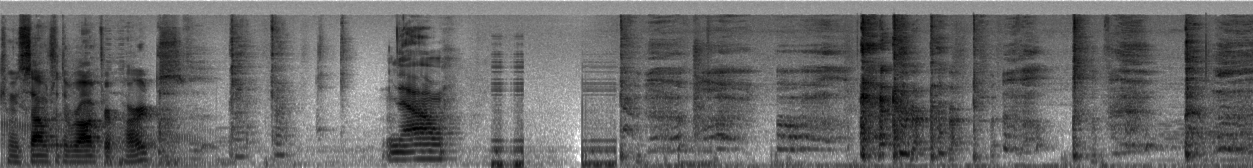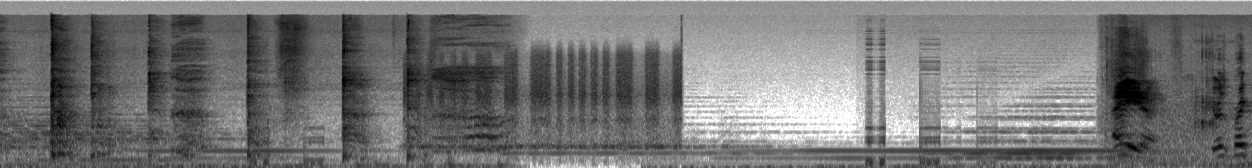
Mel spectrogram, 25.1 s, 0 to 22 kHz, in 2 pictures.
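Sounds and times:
men coughing and grunting: 0:01.6 - 0:03.1, 0:06.1 - 0:17.6
background music: 0:08.6 - 0:24.2.

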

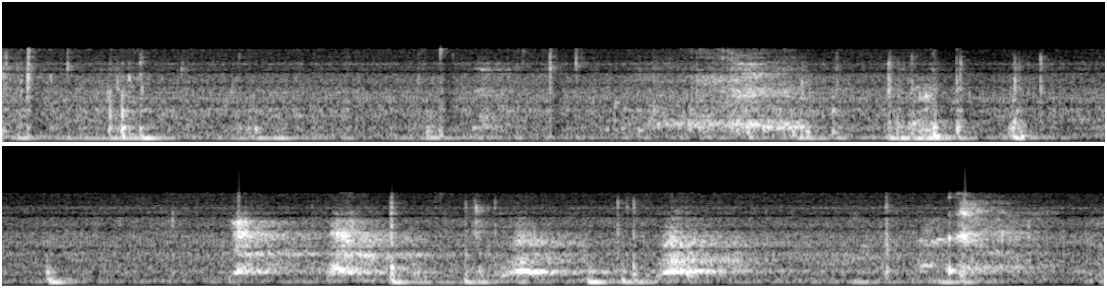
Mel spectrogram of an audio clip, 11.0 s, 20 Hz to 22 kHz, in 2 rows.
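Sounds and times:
dog barking: 0:06.7 - 0:09.4.

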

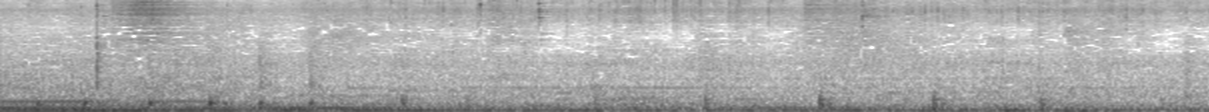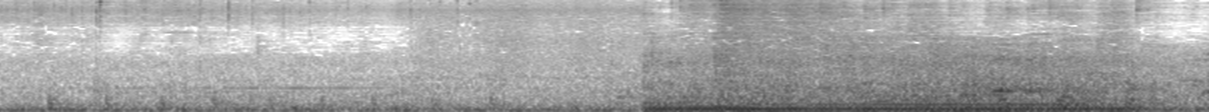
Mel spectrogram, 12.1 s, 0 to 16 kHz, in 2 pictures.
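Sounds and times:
meat sizzling on a grill: 0:00.0 - 0:11.8
steady low hum: 0:09.2 - 0:11.9.

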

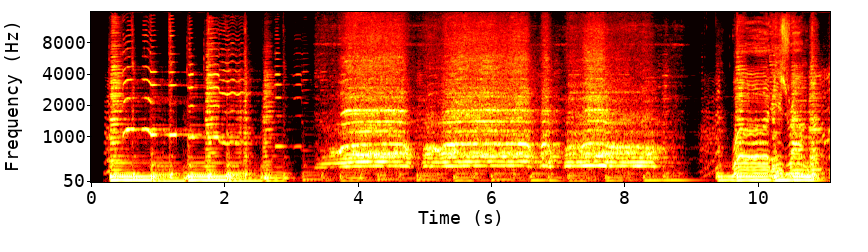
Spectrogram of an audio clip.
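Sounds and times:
country fiddle tune: 0:00.2 - 0:11.0
hissing steam: 0:03.4 - 0:08.9
steam locomotive whistle: 0:03.4 - 0:09.0.

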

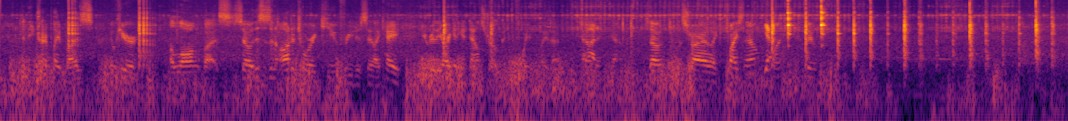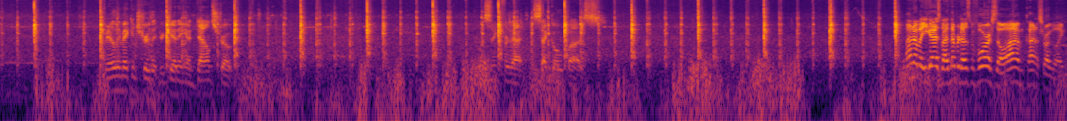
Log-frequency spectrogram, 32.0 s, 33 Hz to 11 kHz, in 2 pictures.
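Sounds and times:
drumsticks on practice pad: 0:10.4 - 0:29.8
buzz stroke on practice pad: 0:11.6 - 0:29.7
low rumble: 0:19.4 - 0:29.8.

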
